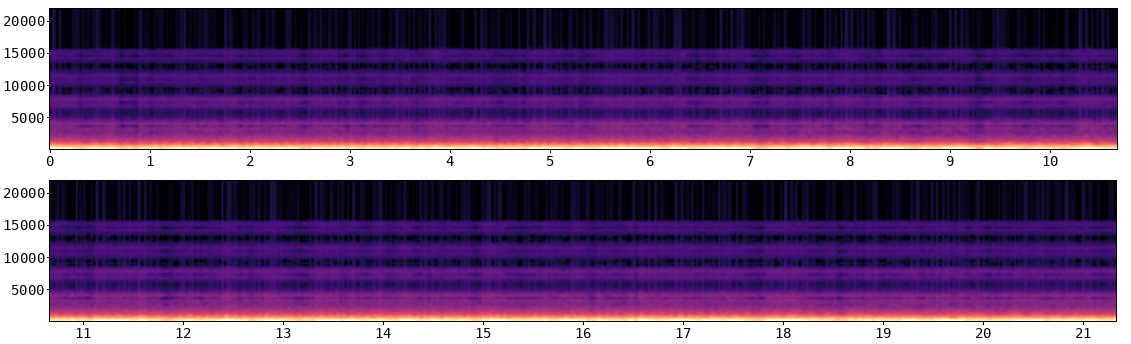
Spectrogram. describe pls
Digi Death
fx, harsh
